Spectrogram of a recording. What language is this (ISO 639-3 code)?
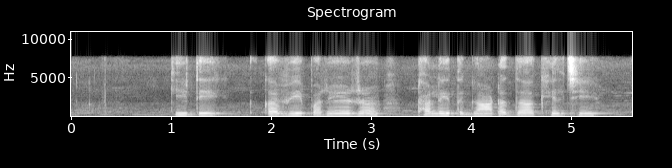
mag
